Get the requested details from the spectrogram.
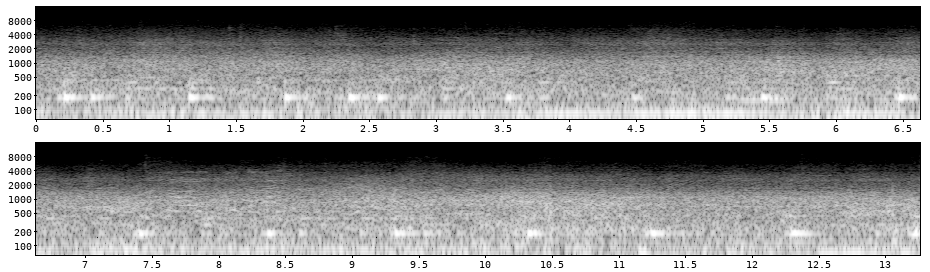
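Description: Traffic rumbles steadily along a busy road nearby.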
